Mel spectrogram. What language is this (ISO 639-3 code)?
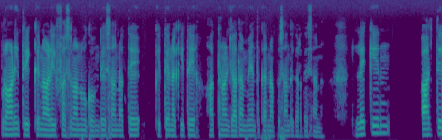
pan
